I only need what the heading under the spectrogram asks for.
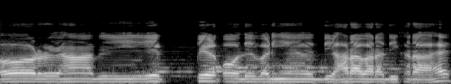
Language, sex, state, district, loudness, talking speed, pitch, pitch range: Hindi, male, Madhya Pradesh, Katni, -16 LUFS, 170 wpm, 130 Hz, 125-130 Hz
